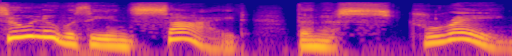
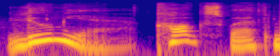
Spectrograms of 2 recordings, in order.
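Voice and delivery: ordinary delivery

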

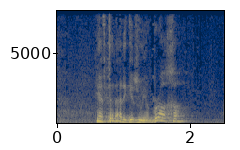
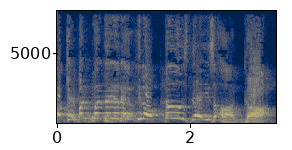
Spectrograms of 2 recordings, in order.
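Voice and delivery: mock lament; 12 semitones higher than usual. Mock lament over exchange rate.

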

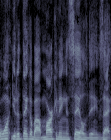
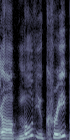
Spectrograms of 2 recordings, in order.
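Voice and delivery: higher-pitched put-on brush-off; mock rejection; 8 semitones higher, slower than usual. Woman turning down a day-one marriage proposal, mock rejection. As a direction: act out a woman rebuffing a creep.

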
